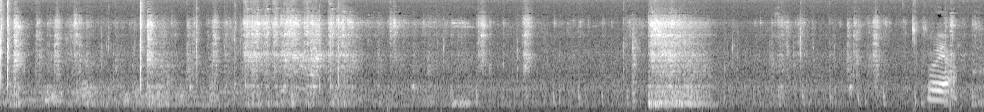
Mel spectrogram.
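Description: Gunshots crack repeatedly from a video game heard through television speakers.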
